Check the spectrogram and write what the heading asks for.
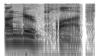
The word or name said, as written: underplot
